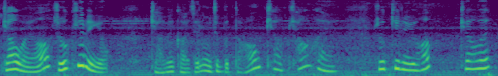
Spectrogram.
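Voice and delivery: high-pitched questioning with rising-falling swoops; a mother anxiously pressing her child for answers; concerned mother. Acted. (परेशान माँ की ऊँची, सवालिया आवाज़)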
